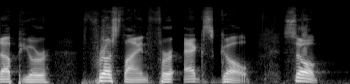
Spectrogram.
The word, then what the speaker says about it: XGO!: this time we're going to be talking about xgeo um or X go actually is the correct pronunciation so the first thing you want to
